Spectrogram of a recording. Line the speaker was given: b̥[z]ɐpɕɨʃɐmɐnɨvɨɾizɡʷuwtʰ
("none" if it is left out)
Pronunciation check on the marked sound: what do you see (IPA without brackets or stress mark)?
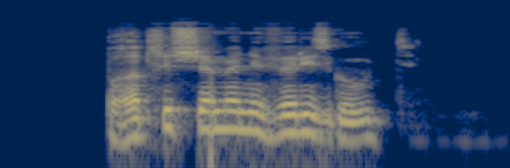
ʁ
